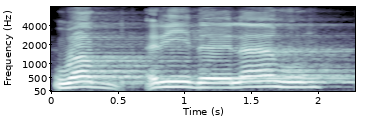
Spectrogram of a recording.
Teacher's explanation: Wadrib. Kemudian huruf ba berharokat sukun kita pantulkan atau kita qalqalahkan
